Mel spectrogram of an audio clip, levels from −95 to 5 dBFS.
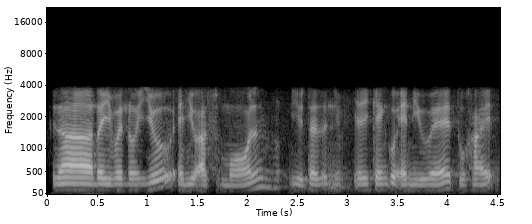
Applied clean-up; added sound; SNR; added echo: neural mask model Resemble Enhance denoiser.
